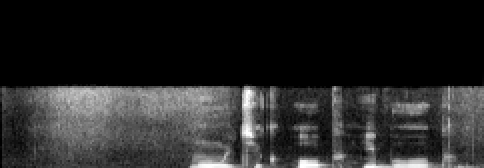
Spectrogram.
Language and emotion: Russian, sad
